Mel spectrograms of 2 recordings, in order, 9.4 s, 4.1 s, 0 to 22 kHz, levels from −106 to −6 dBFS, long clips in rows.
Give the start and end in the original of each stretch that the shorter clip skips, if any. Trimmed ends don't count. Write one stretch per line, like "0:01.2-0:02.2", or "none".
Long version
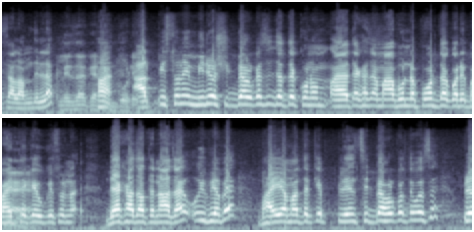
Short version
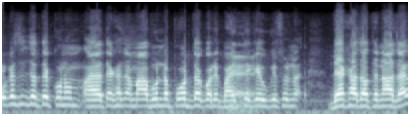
none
